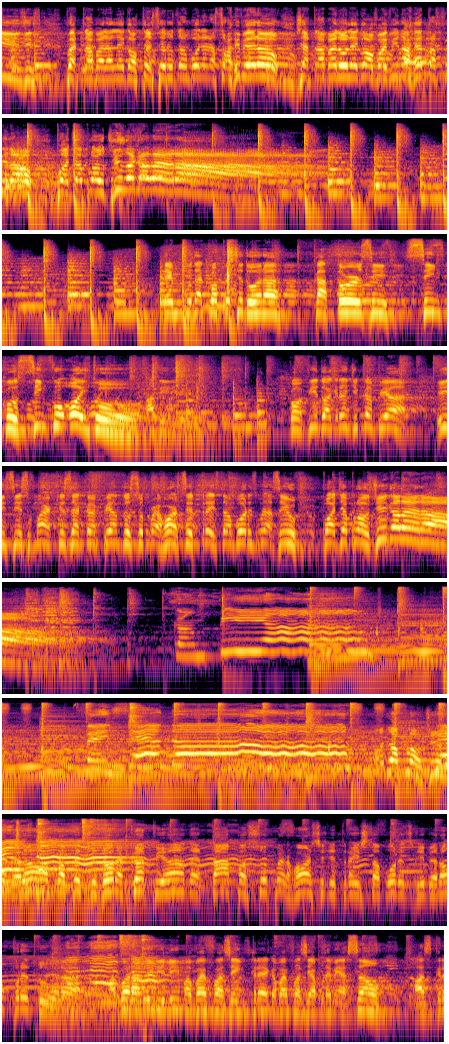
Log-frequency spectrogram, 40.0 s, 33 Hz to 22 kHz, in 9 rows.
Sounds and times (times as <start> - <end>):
Music: 0.0 - 1.8, 2.9 - 40.0
Speech: 0.0 - 7.7, 10.5 - 15.4, 16.2 - 23.0, 30.4 - 40.0.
